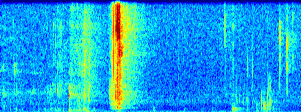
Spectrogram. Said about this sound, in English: Sip a coffee.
